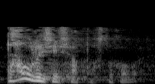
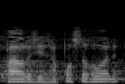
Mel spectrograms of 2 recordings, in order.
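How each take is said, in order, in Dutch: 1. De naam aan het begin krijgt een sterke nadruk. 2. De zin wordt gewoon uitgesproken, zonder speciale nadruk. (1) "Of all people, Paulus" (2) "Ik zeg het zo"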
